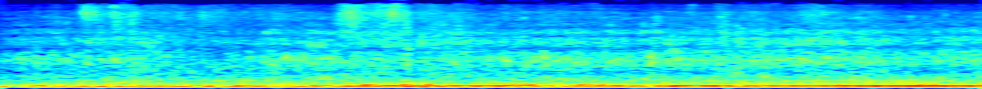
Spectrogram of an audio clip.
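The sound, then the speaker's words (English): The engine of an unmanned experimental sea surface drone made in Ukraine, a small gray-painted camouflage speedboat with no driver's seat, drones steadily as it motors across open water, its low hum running continuously under a wash of rushing water and wind noise, growing slightly louder toward the end. “The so-called Sea Baby experimental sea surface drones are seen being sailed across an expanse of water that look like small, gray-painted camouflage speedboats.”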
